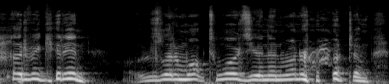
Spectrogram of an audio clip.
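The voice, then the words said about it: Bad put-on Australian accent. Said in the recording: “That's my Australian accent, yeah. really bad.”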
